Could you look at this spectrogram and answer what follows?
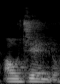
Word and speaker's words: Augello: è conquistato il rigore, ottimo, ottimo, proprio su Augello, sì, si pronuncia così, ecco, mi ero un po' confuso,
